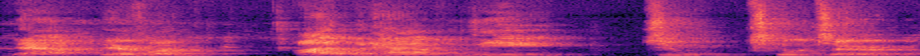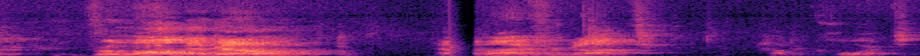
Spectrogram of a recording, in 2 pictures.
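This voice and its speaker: A man acting an aging duke, high-pitched and theatrical, echoey hall. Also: expressive, fairly bright tone, full character voice. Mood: coy, pleading. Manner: theatrical, halting, deliberately drawn-out delivery. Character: aging, scheming duke and exasperated father. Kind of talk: staged reading of Shakespeare. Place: staged reading in a large echoey room. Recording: echoey hall from far off, faint noise.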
